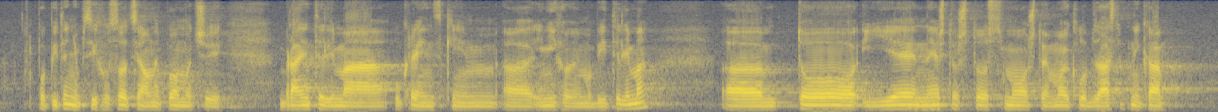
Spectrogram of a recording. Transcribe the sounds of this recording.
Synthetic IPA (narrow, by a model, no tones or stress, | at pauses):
po̞piːt̪aɲupsixo̞so̞t̪sialˠne̞po̞mo̞t͡ɕibɾanit̪e̞ʎimaukɾajinskimiɲixo̞ʋimo̞biːt̪e̞ʎima | t̪ojene̞ʃt̪o̞ʃt̪o̞smoʃt̪o̞jemoːjklˠuːbzaːst̪u̥pnika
